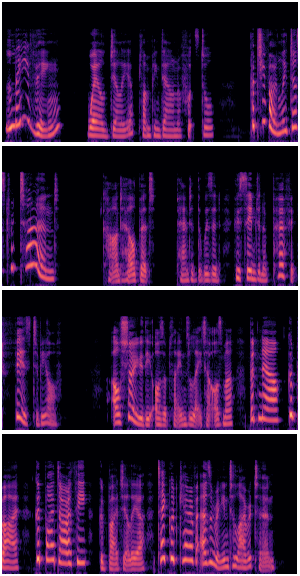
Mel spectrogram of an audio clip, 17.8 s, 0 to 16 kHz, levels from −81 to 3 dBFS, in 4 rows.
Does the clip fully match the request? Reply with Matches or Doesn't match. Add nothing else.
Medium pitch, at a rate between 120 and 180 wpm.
Doesn't match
